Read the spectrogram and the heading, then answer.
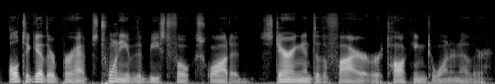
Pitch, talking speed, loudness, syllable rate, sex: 90 Hz, 205 wpm, -21 LUFS, 6.2 syllables/s, male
